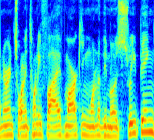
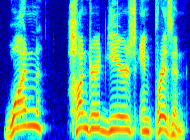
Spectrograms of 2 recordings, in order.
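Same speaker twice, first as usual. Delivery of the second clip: one hundred years dragged out slowly and higher; slow emphatic delivery; 5 semitones higher, much slower than usual. Real, not acted. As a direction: savour each word slowly, pitched up. Savouring the sentence.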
